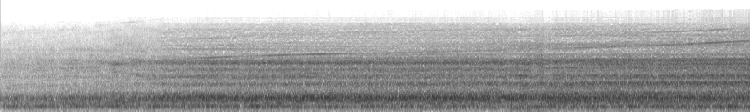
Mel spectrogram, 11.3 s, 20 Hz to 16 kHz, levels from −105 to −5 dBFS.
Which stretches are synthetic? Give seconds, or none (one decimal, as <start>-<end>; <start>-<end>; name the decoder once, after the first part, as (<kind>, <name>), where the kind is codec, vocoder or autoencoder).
7.4-8.3 (codec, SNAC)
